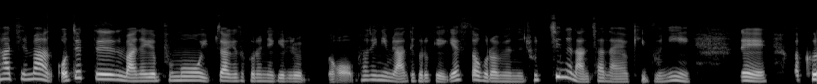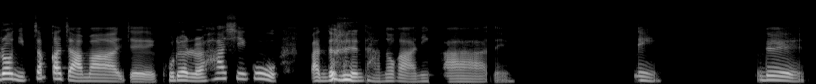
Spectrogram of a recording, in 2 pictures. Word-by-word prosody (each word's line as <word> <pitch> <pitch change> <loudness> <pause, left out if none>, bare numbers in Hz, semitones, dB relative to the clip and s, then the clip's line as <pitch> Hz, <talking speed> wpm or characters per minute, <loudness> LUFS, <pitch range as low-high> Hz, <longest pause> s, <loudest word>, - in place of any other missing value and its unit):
하지만 250 -3 0
어쨌든 235 -5 +2
만약에 160 0 +2
부모 185 +1 -2
입장에서 165 0 -2
그런 155 -1 -6
얘기를 140 -1 -4 0.2
"어 - - -4
선생님이 205 -5 -5
나한테 140 +3 -3
그렇게 145 -1 -5
얘기했어." 195 - -2
그러면은 140 -4 -4
좋지는 280 - -3
않잖아요 130 -1 -5
기분이. 155 +3 -7 0.5
네. 160 -6 +2 0.3
그러니까 210 - -6
그런 245 -1 +7
입장까지 235 - +1
아마 155 -3 +3
이제 125 -4 -1
고려를 180 -3 +3
하시고 260 - +1 0.3
만들어 175 +7 +5
낸 170 -5 +6
단어가 155 -3 -4
아닌가. 130 -1 -5
네. 160 - -15 1.2
네. 180 -5 -3 1.0
네. 195 -5 +1
170 Hz, 305 characters per minute, -25 LUFS, 145-210 Hz, 1.2 s, 그런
